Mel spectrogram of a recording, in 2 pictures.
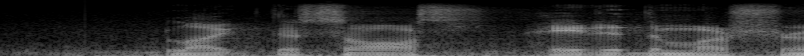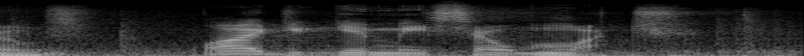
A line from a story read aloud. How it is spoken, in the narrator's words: grumble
